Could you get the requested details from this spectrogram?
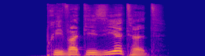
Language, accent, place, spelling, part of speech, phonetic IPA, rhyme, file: German, Germany, Berlin, privatisiertet, verb, [pʁivatiˈziːɐ̯tət], -iːɐ̯tət, De-privatisiertet.ogg
- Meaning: inflection of privatisieren: 1. second-person plural preterite 2. second-person plural subjunctive II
